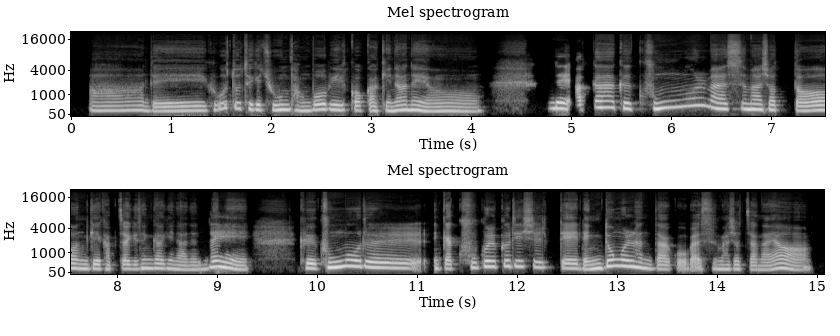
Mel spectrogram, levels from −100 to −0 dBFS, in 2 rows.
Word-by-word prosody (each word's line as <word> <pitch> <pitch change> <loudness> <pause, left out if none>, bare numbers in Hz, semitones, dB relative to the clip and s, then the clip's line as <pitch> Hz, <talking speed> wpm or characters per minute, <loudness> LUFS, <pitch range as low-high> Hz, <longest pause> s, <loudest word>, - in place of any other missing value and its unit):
아 185 +1 -4
네. 170 +2 -1
그것도 245 +6 -4
되게 225 -4 0
좋은 210 +1 +1
방법일 210 +2 0
것 190 -1 -3
같기는 180 +1 -2
하네요. 170 -5 -1 0.6
근데 265 -1 +4
아까 300 +9 +1
그 260 -3 +1
국물 325 +11 -1
말씀하셨던 210 - +1
게 175 0 +1
갑자기 170 +1 -5
생각이 195 -1 -1
나는데 165 +3 +1 0.5
그 195 -2 +2
국물을 225 -3 +3
그러니까 180 0 -1
"국을 225 +7 +1
끓이실 255 -4 -3
때 195 -4 0
냉동을 260 - +3
한다."고 165 -7 -2
말씀하셨잖아요. 165 0 -3
200 Hz, 270 characters per minute, -23 LUFS, 175-235 Hz, 0.6 s, 근데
